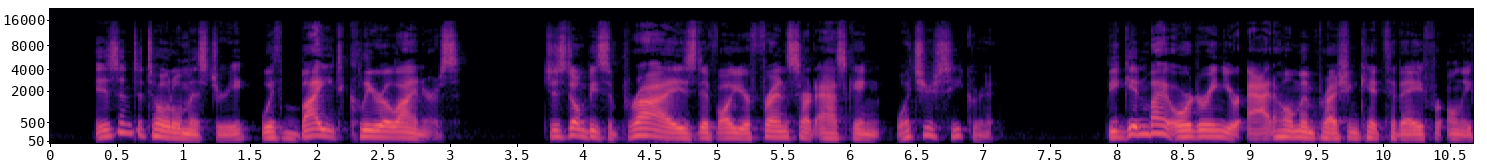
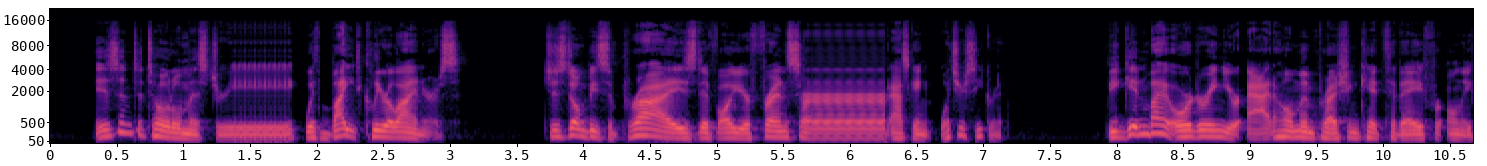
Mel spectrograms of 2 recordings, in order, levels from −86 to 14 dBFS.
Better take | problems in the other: first | audio freezing; at 1.5 s and at 5.5 s for 0.5 s

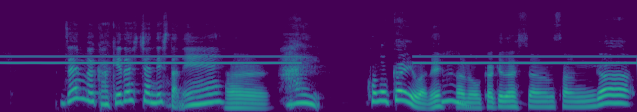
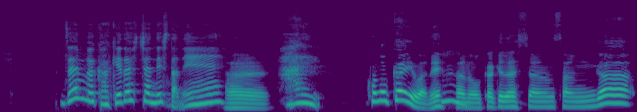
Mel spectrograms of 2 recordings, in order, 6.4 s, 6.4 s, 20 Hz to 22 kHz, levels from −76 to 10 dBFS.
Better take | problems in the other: second | high-pitched whine; loud; until 3 s and from 4 s on; 2.5 kHz, 6 dB below the speech

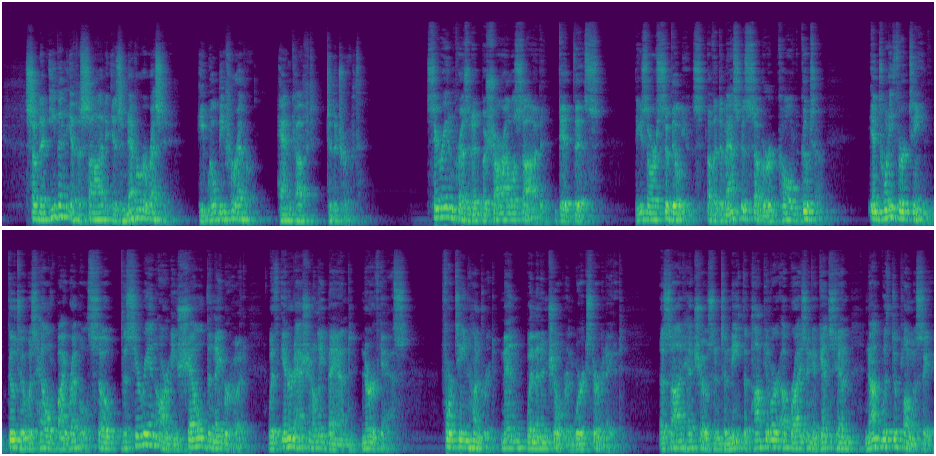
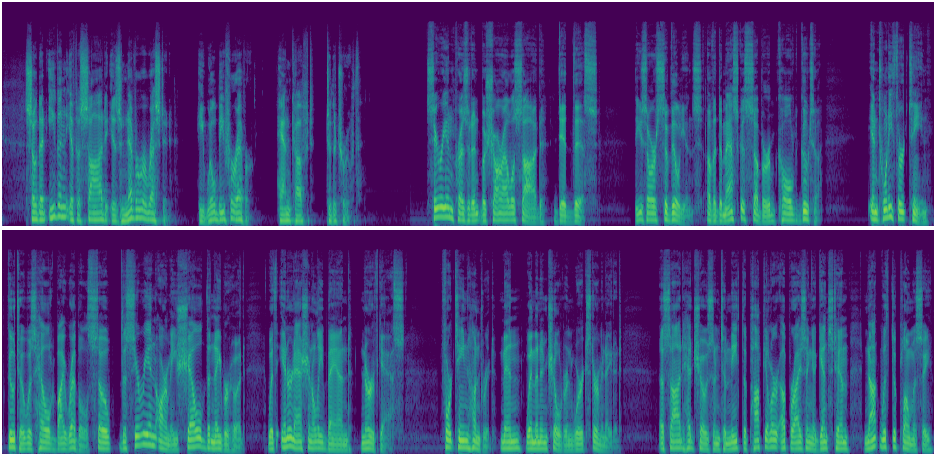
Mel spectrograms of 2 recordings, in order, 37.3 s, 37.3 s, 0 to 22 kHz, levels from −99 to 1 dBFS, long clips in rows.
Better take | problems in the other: second | off-mic speech; far // room echo; slight; dies away in 0.5 s

